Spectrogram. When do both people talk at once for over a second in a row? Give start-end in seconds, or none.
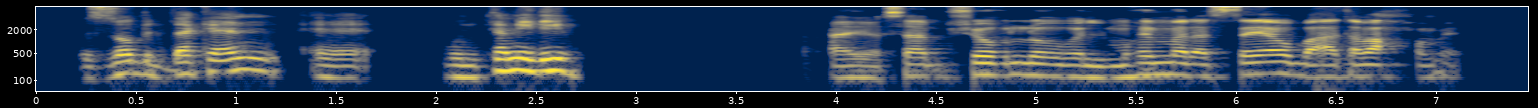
none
